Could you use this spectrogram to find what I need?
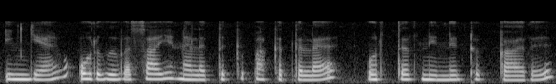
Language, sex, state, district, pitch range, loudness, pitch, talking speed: Tamil, female, Tamil Nadu, Nilgiris, 220-245 Hz, -18 LUFS, 230 Hz, 75 wpm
